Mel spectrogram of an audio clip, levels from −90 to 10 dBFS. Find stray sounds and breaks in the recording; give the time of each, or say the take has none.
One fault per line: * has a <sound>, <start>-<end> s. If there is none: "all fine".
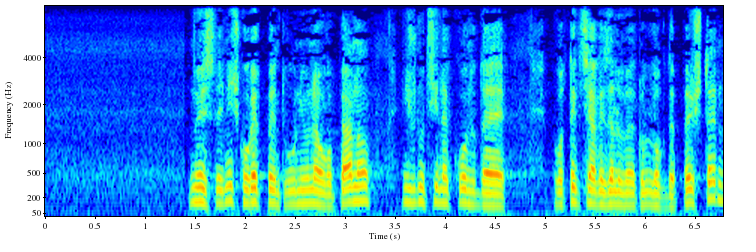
all fine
